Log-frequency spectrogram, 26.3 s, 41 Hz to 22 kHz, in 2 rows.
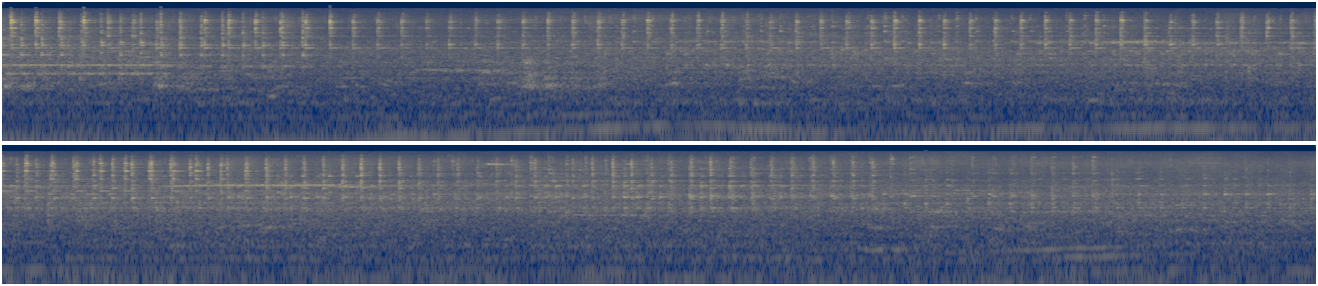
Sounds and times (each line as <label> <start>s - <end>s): Pot-banging protests 0.0s - 26.2s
